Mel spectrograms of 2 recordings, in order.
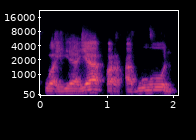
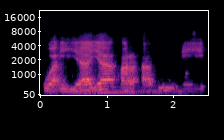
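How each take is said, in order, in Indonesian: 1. Kata terakhir berakhir pada n mati. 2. Kata terakhir berakhir dengan tambahan vokal i. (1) "hukum tajwidnya membaca uh, disukunkan pada huruf akhir" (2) "atau boleh juga dibaca wa iya ya farhabuni"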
